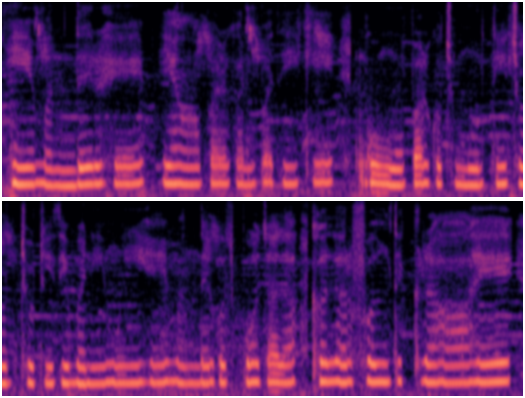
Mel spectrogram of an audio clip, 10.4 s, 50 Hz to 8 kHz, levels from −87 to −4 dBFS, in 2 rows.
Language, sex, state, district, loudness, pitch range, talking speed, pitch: Hindi, female, Bihar, Jahanabad, -31 LUFS, 260-275 Hz, 140 wpm, 265 Hz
